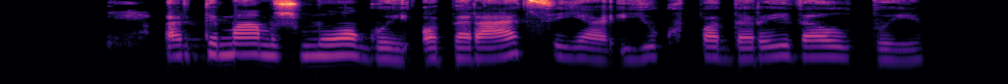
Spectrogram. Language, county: Lithuanian, Vilnius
